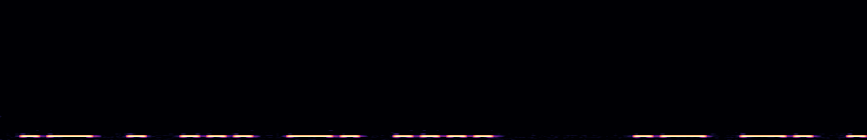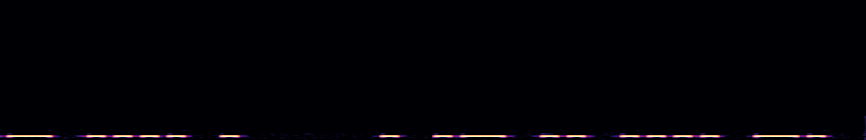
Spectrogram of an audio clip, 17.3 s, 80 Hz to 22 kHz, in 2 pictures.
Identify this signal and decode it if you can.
Morse code, heard as a keyed tone, about 9 wpm, 800 Hz. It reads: AESNH ANAHE EAIHN
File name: telegrafia / i2tfj / Lez2 40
